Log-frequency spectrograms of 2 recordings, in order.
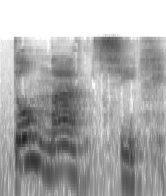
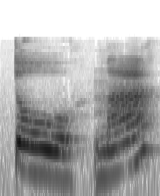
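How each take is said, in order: First: Said in the usual way. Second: "Tomate" split into to, ma, te with clear pauses; teacher breaking "Tomate" into syllables. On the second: Shown as a demonstration. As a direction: sound out "Tomate" slowly in three separate beats. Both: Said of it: "na separação de sílabas".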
